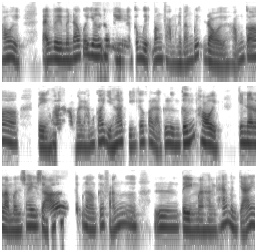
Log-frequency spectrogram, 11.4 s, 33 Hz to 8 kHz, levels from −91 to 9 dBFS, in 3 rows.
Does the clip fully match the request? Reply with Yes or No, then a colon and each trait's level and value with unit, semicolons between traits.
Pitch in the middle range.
Yes: medium, 160 Hz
